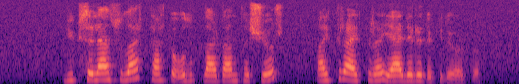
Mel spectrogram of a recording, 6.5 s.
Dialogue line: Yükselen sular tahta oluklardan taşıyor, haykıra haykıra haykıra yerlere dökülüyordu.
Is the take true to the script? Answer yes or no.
no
